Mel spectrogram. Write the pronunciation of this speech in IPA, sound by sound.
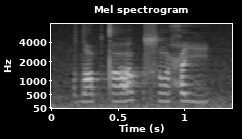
dˤ a p tˤ ũ | s õ ħ i

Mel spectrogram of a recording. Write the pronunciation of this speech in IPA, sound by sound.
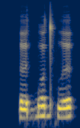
ə d b ɔ d kʷ ə

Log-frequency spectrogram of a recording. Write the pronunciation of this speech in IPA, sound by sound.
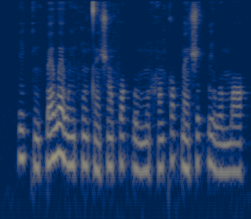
i˧ k ĩ˨ k͡p ɛ˨˦ w ɛ˦˨ w ĩ˧ f ũ˧ t ɛ̃˨ ʃ ɔ̃˧ f ɔ˧ k͡p u˨ m ũ˨ h ɔ̃˧ k ɔ˦ k͡p ɛ̃˧ ʃ e˦ k͡p i˦˨ w o˧ m ɔ˧

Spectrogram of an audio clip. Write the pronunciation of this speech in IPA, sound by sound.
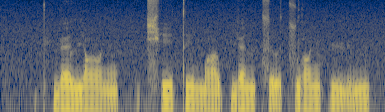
pʰ ɥ ɛ˥˧ l j ɑ˥˩ ŋ | t͡ɕʰ i˥ t̪ i˥˩ m ɑ˧˥ ʊ̯ p j ɛ˥˩ n t͡s ɹ̩˨˩ t͡s w ɑ˥ ŋ p y̰˨˩˦ n

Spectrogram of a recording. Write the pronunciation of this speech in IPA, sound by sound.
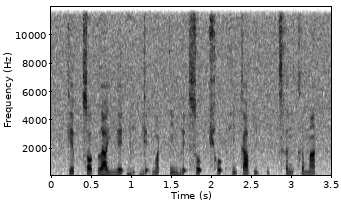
k e˦ p̚ t͡s ɔ˦ t̚ l a˧ j ŋ e˦ ʔ b i˨ ʔ ɡ e˨ ʔ b ã˨ k̚ t̪ ĩ˧ b e˦ ʔ s o˦ ʔ t͡ɕʰ o˨ ʔ h ĩ˨˩ k a˧ p i˨ ʔ p i˨ k̚ t͡sʰ ə˦ n kʰ ə˧ m ã˨ k̚

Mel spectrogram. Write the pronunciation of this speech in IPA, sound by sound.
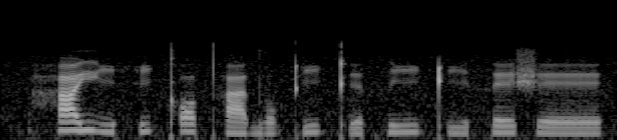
h a˦ j i˨ h i˦ kʼ ɔ˦ tʰ a˨ d o˨ kʼ i˦ kʼ ɪ˨ t͡s iː˦ kʼ i˨ s e˦ ʃ eː˦

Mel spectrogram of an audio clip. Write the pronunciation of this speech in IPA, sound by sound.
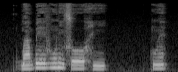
ɡ͡b ã˨˦ ɓ eː˦ v ũ˦ ɾ ĩ˨ s oː˧ h ĩ˨ | kʷ ɛ̃˦

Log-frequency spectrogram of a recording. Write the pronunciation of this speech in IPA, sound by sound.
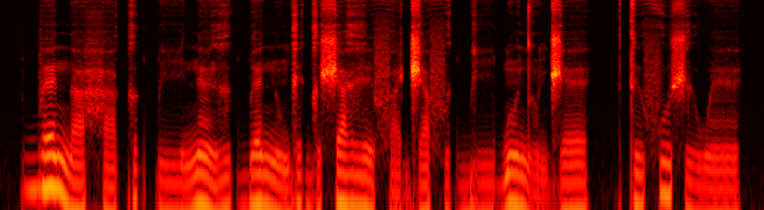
b ɛ˦ n a˨ h a˨ k ə˦ k͡p iː˨ n ɛ̃˦˨ ɣ ɨ˧ ɡ͡b ɛ˦ n ũ˨ ɡ e˦ ɡ ə˧ ʃ a˦ ɣ e˦˨ f a˨ d͡ʒ a˧ f ɨ˧ ɡ͡b iː˧ ɓ ũ˦ d ɔ̃˨ d͡ʒ ɛ˦ | t ɨ˧ f u˦ ʃ ɨ˨ w ɛ̃˧

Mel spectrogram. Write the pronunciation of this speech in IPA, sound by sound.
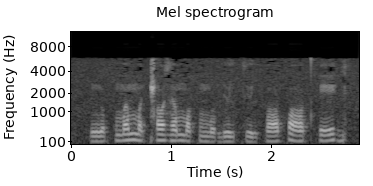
n̪ o˩˧ k m ʌ˥˧ m ʌ˩˧ ǁ ɔ˥˧ z ʌ˥˧ m ɔ˩˧ k m o˩˧ ɡ ɾʲ o˩˧ lʲ kʲ o˩˧ lʲ p ɔ˨˥ p ɔ˨˥ t̪ʰ e˧˥˧ ɡ

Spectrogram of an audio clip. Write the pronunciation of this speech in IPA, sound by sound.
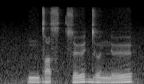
n d ɨ˧ sˤ t͡s ø˧˥ d ɵ˧ n ø˧˥

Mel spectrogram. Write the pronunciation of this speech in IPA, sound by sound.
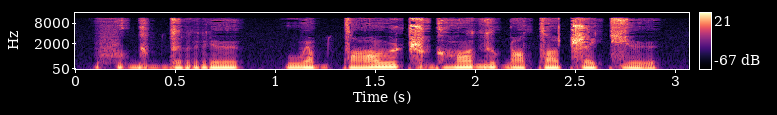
f ʊ ɡ ʏ b d ʊ r ʏ | w ʏ b tˤ ʏ w u ʈ͡ʂ ʊ ɡ ɦ ɔ d u ɠ ɛ tˤ ʏ ʈ͡ʂ ɛ t͡ɕ ʏ

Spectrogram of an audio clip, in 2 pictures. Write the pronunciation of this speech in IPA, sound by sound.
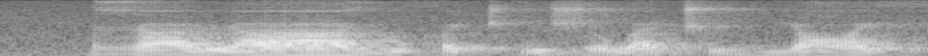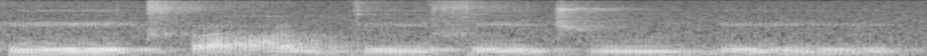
ɣ a ɹ aː ɣ u h ʌ t͡ʃʼ ɯ ʒ ʌ w a d͡ʒ u β i ʕ e h eː t͡sʼ ʌ ʕ ɯ ɡ eː z e d͡ʒ uː j eː

